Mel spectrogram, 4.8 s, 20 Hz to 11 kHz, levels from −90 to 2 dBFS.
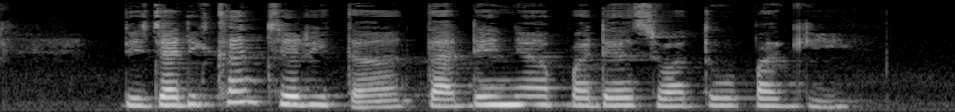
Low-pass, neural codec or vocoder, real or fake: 9.9 kHz; none; real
